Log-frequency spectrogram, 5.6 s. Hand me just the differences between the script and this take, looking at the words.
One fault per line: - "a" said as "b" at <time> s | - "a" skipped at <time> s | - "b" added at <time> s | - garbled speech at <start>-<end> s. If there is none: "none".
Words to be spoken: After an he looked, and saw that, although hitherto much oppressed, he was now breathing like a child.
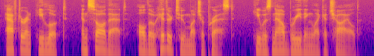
none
